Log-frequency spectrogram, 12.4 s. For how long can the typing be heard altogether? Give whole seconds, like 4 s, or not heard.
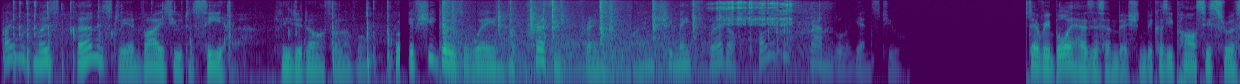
7 s.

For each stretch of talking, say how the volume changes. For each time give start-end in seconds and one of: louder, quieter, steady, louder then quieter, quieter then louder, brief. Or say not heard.
0.0-9.1 quieter
10.2-12.3 brief.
